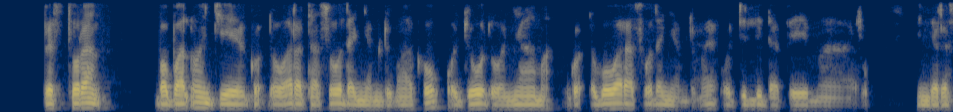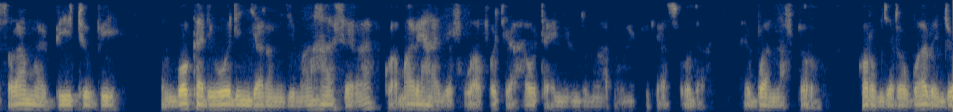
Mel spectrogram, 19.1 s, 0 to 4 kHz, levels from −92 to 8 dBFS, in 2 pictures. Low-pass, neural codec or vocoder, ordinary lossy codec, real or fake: 3.6 kHz; none; AAC, 32 kbps; real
